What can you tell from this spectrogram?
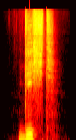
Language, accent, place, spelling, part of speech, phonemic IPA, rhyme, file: German, Germany, Berlin, Gicht, noun, /ɡɪçt/, -ɪçt, De-Gicht.ogg
- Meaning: gout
